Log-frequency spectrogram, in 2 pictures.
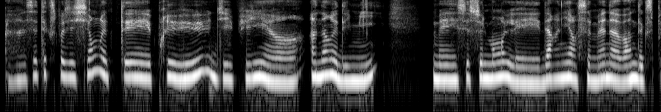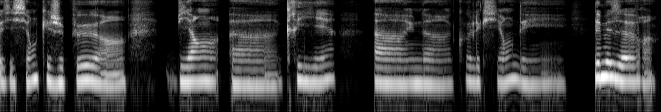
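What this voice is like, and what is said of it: Slight Russian accent in French. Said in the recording (French): “d'origine russe, ce qui explique votre petit accent.”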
